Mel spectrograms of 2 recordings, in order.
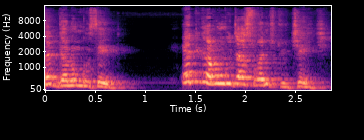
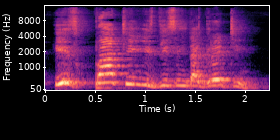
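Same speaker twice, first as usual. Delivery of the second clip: usual speaking voice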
